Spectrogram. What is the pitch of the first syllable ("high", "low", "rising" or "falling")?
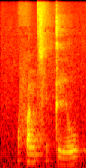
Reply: high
